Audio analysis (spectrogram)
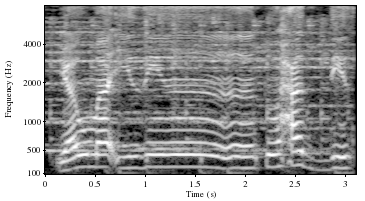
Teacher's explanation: cara bacanya yaitu harus disamarkan tidak dengung dan tidak pula jelas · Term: ikhfa Haqiqi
